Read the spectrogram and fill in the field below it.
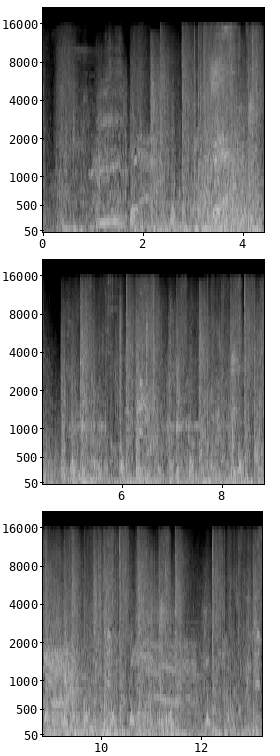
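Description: Game weapons strike with rapid hits.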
